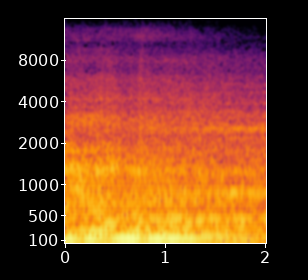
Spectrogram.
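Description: Film score music: sustained low notes with held chords above them, easing off slightly toward the end.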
